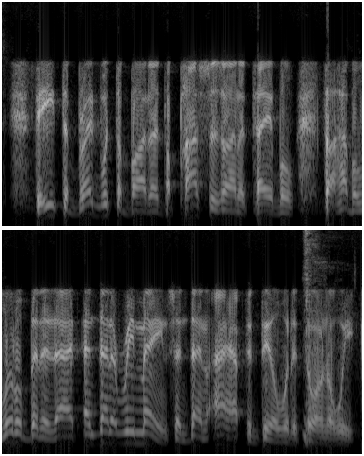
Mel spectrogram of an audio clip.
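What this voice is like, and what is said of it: Attractive accented male voice. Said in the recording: “such a sexy voice ... I love that accent ... I could listen to you talk all day”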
